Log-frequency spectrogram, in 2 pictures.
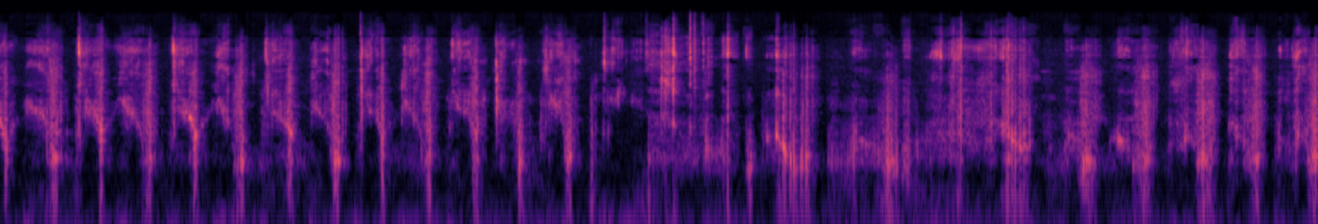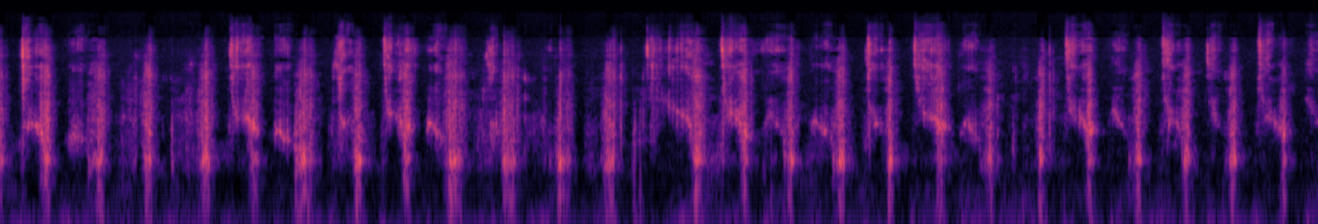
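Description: A person crunching and chewing a hard, brittle translucent candy close to a lapel microphone, in a steady rhythm of crackling chews. A denser, louder stretch of crunching comes about seven to ten seconds in.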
